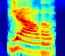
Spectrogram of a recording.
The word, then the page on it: yowl: Indian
